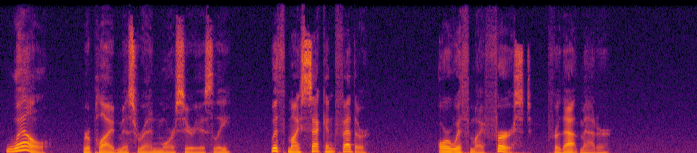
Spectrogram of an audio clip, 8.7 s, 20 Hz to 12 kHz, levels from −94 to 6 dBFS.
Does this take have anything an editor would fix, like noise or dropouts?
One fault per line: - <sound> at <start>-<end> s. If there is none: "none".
none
